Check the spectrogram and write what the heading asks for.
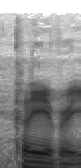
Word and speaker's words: Cleobury: Cleobury, yeah, yeah.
